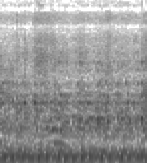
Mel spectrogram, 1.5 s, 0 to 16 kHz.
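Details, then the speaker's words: 1964.5 Ford Mustang convertible after carburetor rebuild (leaking accelerator pump fixed): smooth, even low idle with steady beat, no stumble, miss or hunting; no longer smoking or smelling rich; normal idle. "sounds beautiful not smoking like how it was before it doesn't smell super rich"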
